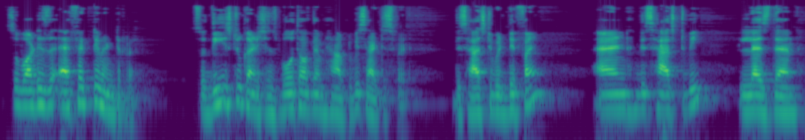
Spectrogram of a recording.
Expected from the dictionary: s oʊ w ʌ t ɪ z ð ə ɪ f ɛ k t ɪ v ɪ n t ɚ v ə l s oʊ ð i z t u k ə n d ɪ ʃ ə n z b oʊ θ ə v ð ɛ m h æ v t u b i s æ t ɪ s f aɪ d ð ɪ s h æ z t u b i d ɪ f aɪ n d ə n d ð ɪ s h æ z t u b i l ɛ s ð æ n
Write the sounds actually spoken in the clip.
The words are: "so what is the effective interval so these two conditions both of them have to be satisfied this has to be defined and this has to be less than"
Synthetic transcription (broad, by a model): s oʊ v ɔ t ɪ z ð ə ɪ f ɛ k t ɪ v ɪ n t ɚ v ə l s oʊ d i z t u k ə n d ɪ ʃ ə n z b oʊ t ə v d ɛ m h æ v t u b i s æ t ɪ s f aɪ d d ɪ s h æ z t u b i d ɪ f aɪ n d ə n d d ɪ s h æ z t u b i l ɛ s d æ n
